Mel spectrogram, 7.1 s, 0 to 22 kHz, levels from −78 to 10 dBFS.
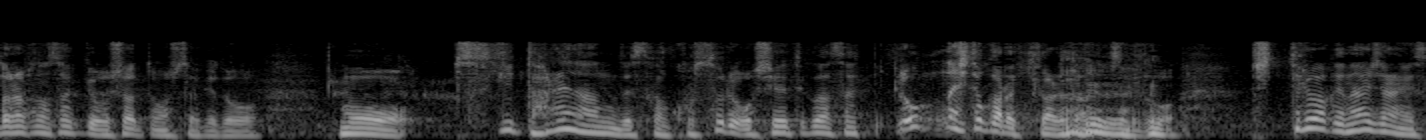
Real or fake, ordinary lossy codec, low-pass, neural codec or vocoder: fake; none; 7.2 kHz; vocoder, 22.05 kHz, 80 mel bands, Vocos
